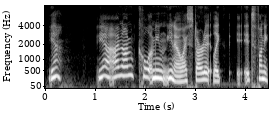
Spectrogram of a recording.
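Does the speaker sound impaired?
No.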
